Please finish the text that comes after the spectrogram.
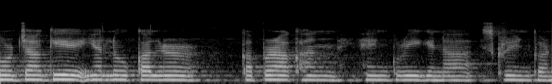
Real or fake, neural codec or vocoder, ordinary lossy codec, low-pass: real; none; none; 7.2 kHz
